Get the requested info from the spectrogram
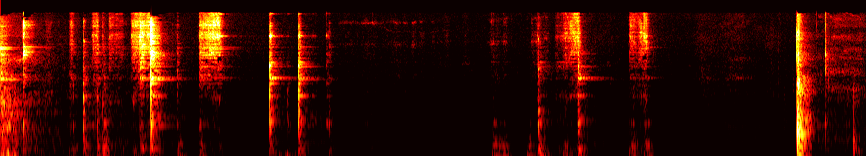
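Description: Light metallic clinks and taps as a steel tool shaft is worked into the valve guides of a small-engine cylinder head, metal knocking against metal. There is a run of short clicks in the first few seconds, a pause, then another short cluster a little past the middle.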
